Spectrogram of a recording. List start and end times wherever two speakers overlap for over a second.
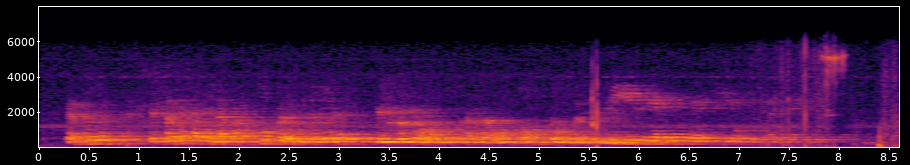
none

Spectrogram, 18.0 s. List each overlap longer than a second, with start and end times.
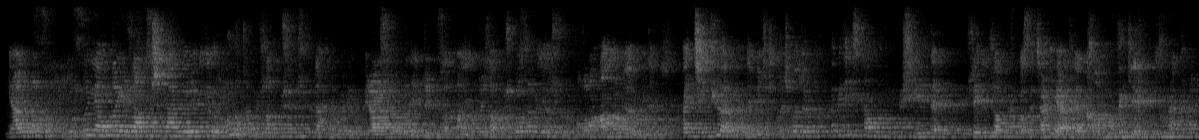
0.6-3.5

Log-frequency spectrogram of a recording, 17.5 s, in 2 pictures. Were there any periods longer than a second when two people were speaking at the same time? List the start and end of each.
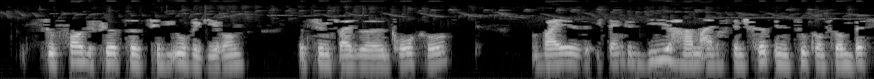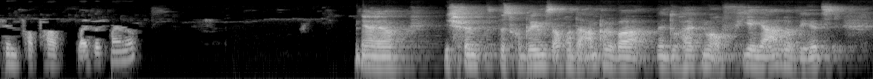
none

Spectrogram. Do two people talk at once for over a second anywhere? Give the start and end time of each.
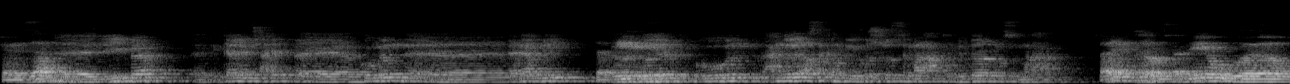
none

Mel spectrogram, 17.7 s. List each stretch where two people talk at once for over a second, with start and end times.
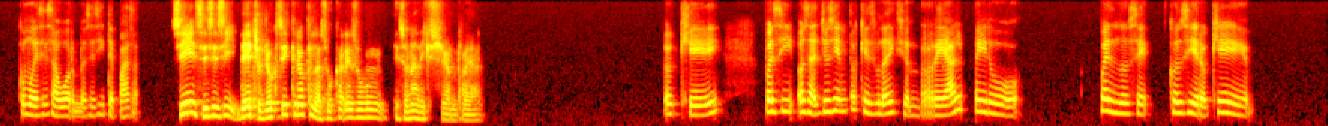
none

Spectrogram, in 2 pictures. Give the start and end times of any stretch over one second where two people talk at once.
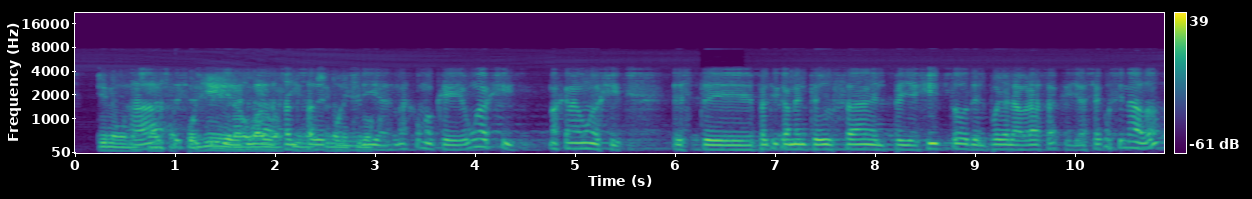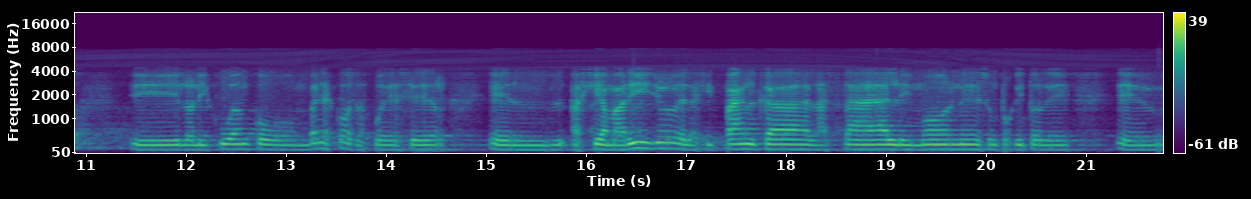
0.6-3.0

